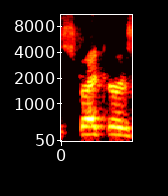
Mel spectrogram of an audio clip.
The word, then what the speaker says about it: Stryker: Stryker, at Steeler Nation Stryker, on Instagram and Twitter as SNStryker, and Stryker is spelled with a Y.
